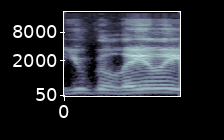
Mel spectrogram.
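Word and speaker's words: Uiagalelei: in cam Ward and Oregon state has DJ ukulele is that how you pronounce his last name perfect so great I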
